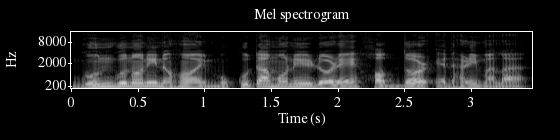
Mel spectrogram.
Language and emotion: Assamese, neutral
